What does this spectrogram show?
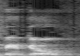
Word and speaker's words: Van Gogh: When he was 24 years old, Vincent van Gogh, or as I'm told his name is pronounced, Van Gogh.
